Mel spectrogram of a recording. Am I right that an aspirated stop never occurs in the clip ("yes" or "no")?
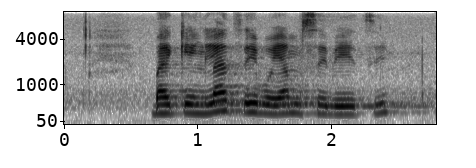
yes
